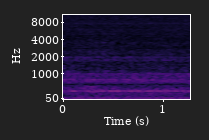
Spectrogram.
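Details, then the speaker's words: Sony SuperBeta SL-HF900 NTSC Betamax recorder playing a fast-running Beta I tape, with a good picture: quiet steady hum with slightly wavering tone, an odd noise that stopped after the bottom cover was removed and refitted; abnormal playback noise. "when I go to play it plays with a good picture but makes an odd noise"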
